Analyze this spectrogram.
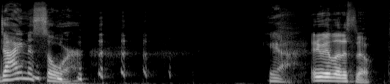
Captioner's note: laughs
